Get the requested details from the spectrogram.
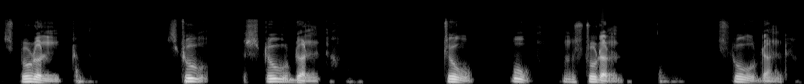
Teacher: In British accent, you get a oo sound. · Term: long oo sound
